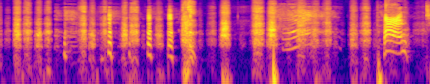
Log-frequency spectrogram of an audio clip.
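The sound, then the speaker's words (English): A person imitates heavy, rapid panting: quick breathy huffs in an uneven rhythm, broken by a few strained, whiny vocal squeaks near the end. “Breathing heavily. Yeah, he's just panting.”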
